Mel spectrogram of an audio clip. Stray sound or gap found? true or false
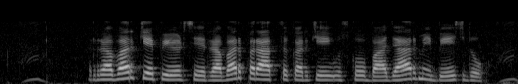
false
